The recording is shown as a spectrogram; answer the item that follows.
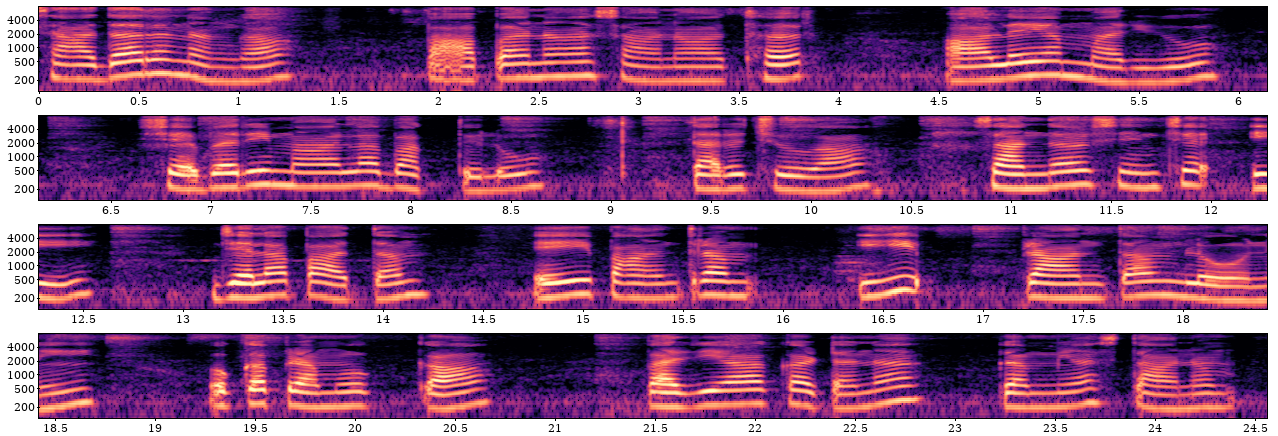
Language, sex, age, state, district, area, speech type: Telugu, female, 45-60, Andhra Pradesh, Visakhapatnam, urban, read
